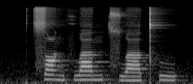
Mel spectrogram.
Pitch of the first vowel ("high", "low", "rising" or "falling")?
falling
